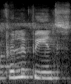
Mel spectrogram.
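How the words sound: It is said in a put-on British accent.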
